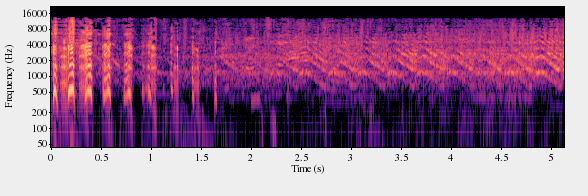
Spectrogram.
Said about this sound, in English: By the way, nothing beats two ambulances stuck behind a garbage truck. I'm dying. That's not how those supposed to work.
